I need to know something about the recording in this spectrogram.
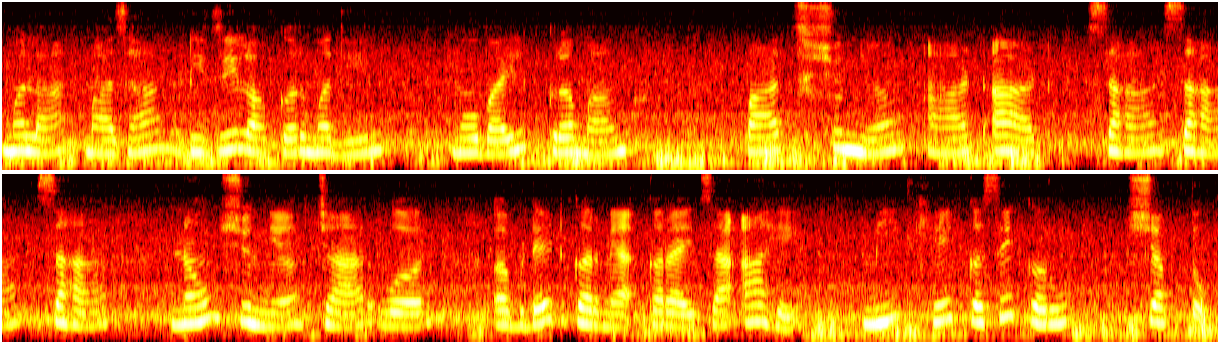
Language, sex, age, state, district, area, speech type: Marathi, female, 30-45, Maharashtra, Osmanabad, rural, read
